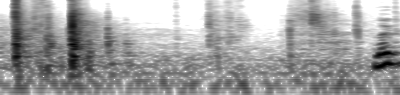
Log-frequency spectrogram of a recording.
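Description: A deck of tarot cards being shuffled by hand: a quick run of sharp card snaps in the first half second, then softer handling of the cards.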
